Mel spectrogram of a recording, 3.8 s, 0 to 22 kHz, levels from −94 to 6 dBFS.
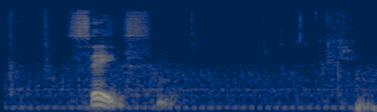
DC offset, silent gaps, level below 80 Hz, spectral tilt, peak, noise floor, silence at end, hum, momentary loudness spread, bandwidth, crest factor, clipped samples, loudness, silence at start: under 0.1%; none; -74 dBFS; -4.5 dB/octave; -26 dBFS; -72 dBFS; 0 s; none; 26 LU; 16.5 kHz; 22 dB; under 0.1%; -41 LUFS; 0.1 s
